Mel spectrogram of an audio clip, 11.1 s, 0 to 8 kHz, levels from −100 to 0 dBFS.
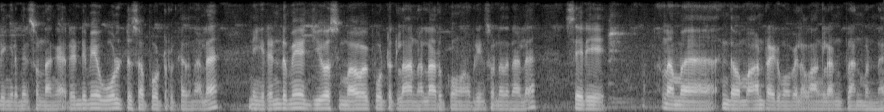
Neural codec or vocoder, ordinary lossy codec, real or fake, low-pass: none; Opus, 32 kbps; real; 7.2 kHz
